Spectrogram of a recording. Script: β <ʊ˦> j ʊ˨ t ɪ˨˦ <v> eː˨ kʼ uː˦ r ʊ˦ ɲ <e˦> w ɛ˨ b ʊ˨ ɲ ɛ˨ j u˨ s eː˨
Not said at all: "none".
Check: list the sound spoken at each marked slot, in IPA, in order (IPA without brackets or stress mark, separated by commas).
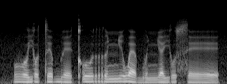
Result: ʊ˨, b, i˦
